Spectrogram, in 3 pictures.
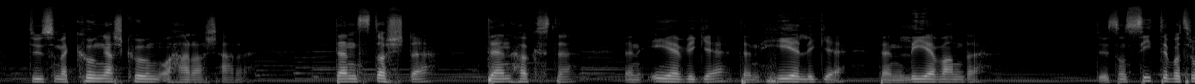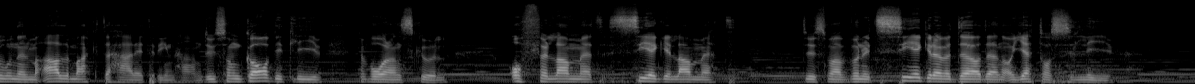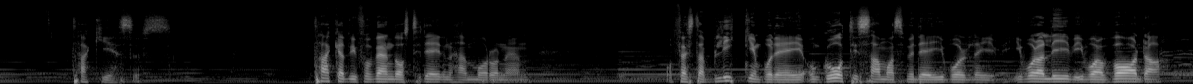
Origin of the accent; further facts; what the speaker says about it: Stockholm, Stockholm County, Sweden; also born or lived in Falun; Och jag är född i Falun, uppväxt i Stockholm i förorten. Och sen är jag tillbaka hit sen några år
